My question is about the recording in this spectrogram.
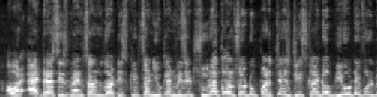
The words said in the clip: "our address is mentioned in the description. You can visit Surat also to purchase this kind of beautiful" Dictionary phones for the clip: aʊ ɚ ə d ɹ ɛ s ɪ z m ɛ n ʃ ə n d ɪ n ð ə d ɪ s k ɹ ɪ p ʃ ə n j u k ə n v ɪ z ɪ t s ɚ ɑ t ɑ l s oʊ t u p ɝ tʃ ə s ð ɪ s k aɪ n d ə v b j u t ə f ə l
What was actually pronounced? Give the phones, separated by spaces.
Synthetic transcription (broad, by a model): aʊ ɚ ə d ɹ ɛ s ɪ z m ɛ n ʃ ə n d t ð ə d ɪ s k ɹ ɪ p s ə n j u k ə n v ɪ z ɪ t s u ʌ t ɑ l s oʊ t u p ɝ tʃ ə s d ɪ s k aɪ n d ə v b j u t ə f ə l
